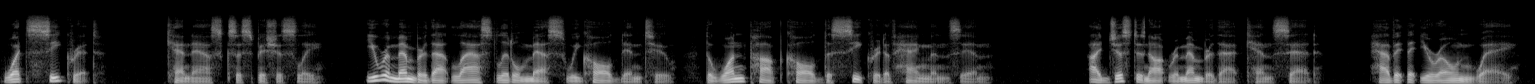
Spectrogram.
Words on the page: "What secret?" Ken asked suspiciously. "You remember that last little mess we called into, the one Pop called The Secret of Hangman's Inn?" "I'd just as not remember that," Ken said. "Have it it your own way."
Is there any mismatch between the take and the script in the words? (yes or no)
no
